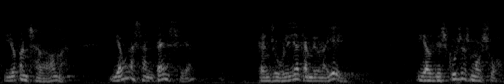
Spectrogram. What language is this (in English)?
Catalan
